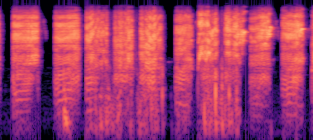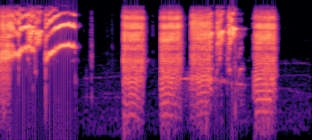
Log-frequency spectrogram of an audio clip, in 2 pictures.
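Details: Javan myna singing at midday: a run of harsh, grating notes, about two or three a second, broken by a few clear whistles that swoop upward.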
